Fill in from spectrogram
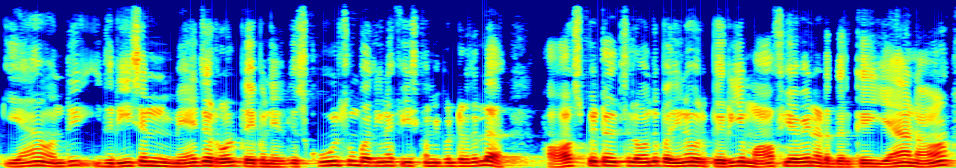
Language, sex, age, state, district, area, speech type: Tamil, male, 18-30, Tamil Nadu, Salem, urban, spontaneous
